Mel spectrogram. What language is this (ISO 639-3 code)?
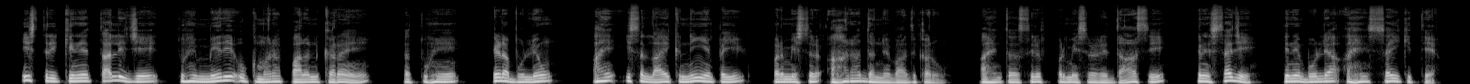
kfs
